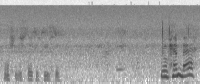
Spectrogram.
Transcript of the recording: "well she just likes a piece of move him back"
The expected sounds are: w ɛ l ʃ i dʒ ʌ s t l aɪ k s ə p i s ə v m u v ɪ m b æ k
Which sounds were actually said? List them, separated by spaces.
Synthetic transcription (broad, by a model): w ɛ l ʃ i dʒ ʌ s t l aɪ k ə p i s ə v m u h ɪ m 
